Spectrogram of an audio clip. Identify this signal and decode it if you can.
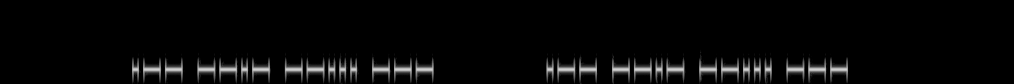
Morse code, heard as a keyed tone, about 22 wpm, 700 Hz. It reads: WQ7O WQ7O
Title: USA Call Signs - 4 Characters - Repeated 2x - 22wpm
